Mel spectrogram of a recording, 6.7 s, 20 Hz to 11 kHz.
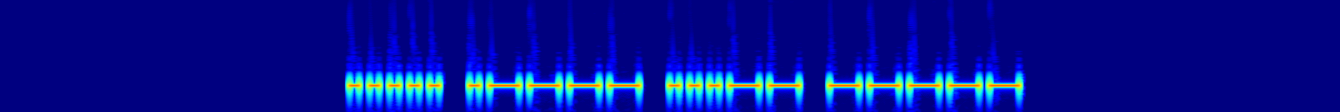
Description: Morse code, heard as a keyed tone, about 24 wpm, 700 Hz. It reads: 5130
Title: Speed-Racing - Four Letter-Number Combinations - 20wpm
